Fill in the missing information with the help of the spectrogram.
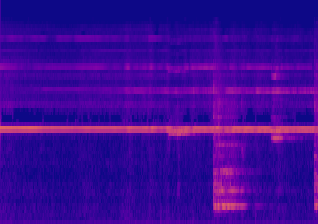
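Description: Recorder holding one long, piercing high note, with lower tones joining about four seconds in.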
